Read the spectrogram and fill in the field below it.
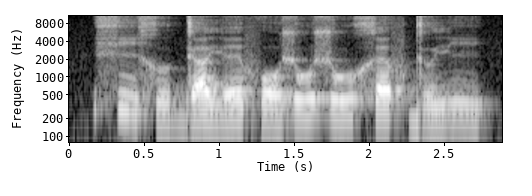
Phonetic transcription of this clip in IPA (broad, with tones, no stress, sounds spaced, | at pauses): x i˥˨ x ɯ˩ ɡʲ a˩˧˩ j e˩˧˩ f o˨˩˦ ʒ u˧˥ ʒ u˧˥ x ɛ˧˥ f ɡʲ ɯ˩ j i˧˩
